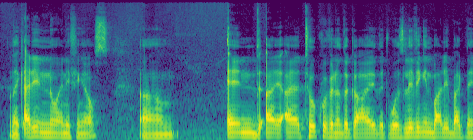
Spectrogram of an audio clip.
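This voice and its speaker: The man has a French accent and a medium pitch. He speaks at a fairly quick pace in a flat monotone. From France. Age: 30s. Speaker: coach, digital nomad. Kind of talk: interview testimony.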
